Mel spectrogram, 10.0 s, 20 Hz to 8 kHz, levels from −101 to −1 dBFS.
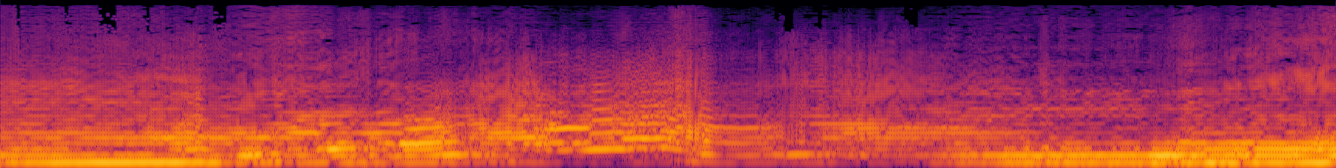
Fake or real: fake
